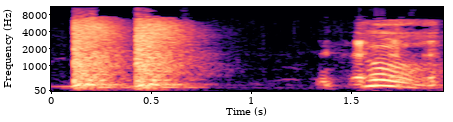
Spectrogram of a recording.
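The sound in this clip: Two loud gunshots from a revolver crack in quick succession, each with a short ringing decay, followed after a brief pause by someone speaking.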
